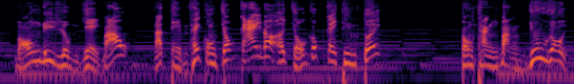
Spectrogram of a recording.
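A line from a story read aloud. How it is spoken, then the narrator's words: Roar. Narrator (Vietnamese): Trưởng trại tù gầm lên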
